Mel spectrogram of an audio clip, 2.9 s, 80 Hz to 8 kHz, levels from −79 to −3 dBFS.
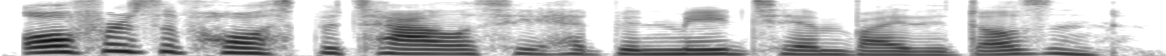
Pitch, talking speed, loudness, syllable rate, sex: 220 Hz, 225 wpm, -20 LUFS, 6.3 syllables/s, female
